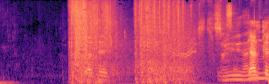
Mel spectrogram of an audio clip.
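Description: Gunfire bursts loudly in quick succession.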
